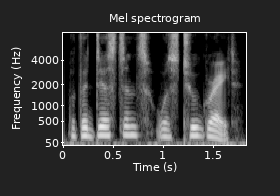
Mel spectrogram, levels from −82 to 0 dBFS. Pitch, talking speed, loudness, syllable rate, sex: 160 Hz, 195 wpm, -18 LUFS, 4.7 syllables/s, female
